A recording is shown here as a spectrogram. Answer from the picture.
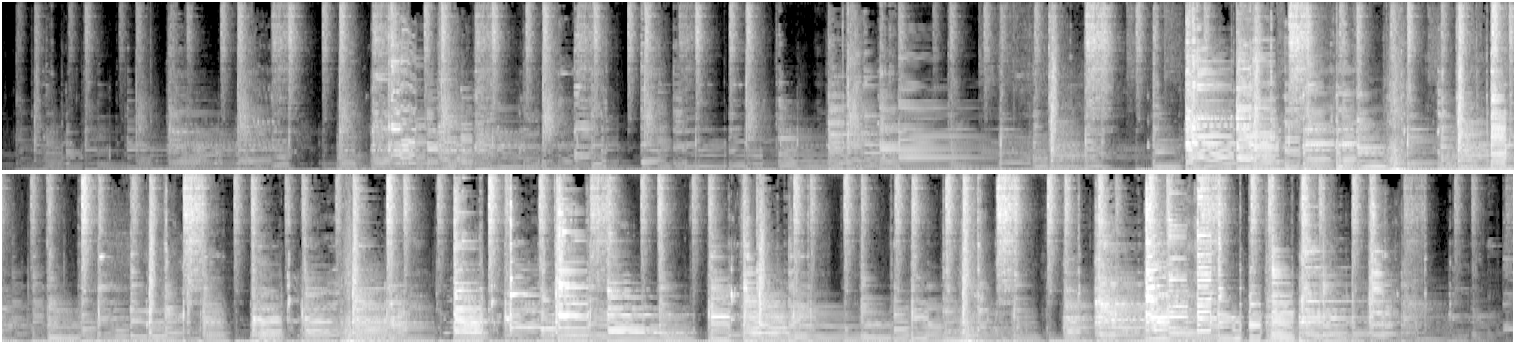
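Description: Background music led by strummed acoustic guitar, starting soft and building up over the first ten seconds or so. A few deep hits stand out in the middle, and the music fades away near the end.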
